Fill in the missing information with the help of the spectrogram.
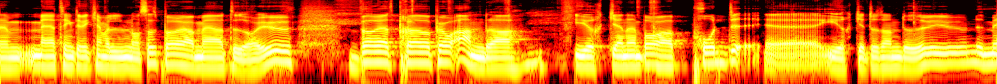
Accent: Skåne, Sweden; accent: Scanian; Jag menar, jag pratar ju skånska, men det låter så konstigt på något sätt.

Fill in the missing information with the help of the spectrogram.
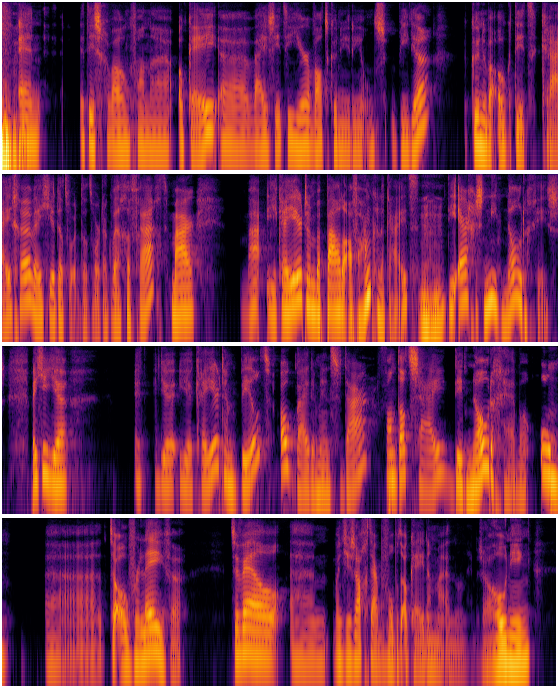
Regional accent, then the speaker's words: Netherlands; ik ga maar even in wij praten als Europeanen, als Nederlanders

